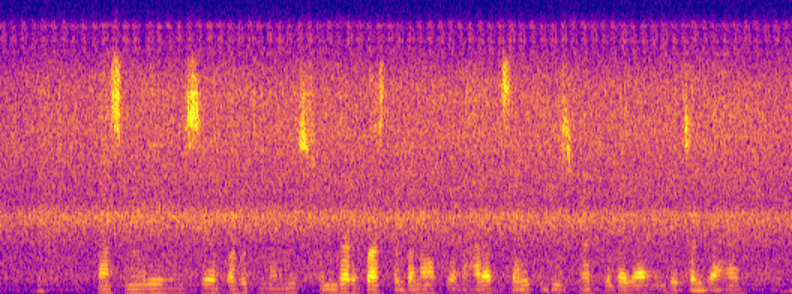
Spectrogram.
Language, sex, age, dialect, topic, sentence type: Magahi, male, 18-24, Central/Standard, banking, statement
